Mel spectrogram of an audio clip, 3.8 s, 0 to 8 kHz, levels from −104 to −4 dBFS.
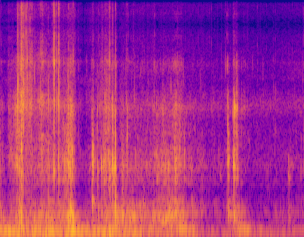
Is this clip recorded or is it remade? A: recorded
